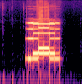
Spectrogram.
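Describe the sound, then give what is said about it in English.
A short electronic phone ring from a transferred call, a single burst of bright warbling harmonic tones lasting under a second, fairly loud with no talking over it. “I don't have any button ringing. I don't know how to pick it up. She got transferred to me.”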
